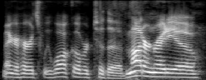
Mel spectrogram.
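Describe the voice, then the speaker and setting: An older man giving a casual, explanatory walkthrough in a halting way, pausing between phrases. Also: mid-range voice, pushed and bright, dry recording. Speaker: hobbyist presenter restoring a vintage radio. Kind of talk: casual narrated walkthrough and demonstration.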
